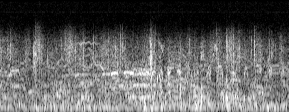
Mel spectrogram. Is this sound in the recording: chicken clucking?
yes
